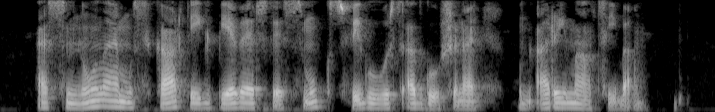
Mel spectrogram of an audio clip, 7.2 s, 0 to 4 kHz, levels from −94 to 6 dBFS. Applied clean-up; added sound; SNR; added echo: none; none; none; none.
